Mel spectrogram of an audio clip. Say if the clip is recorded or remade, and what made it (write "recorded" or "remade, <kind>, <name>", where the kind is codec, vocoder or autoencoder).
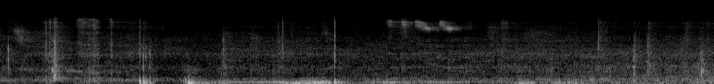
remade, codec, SNAC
